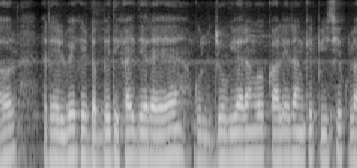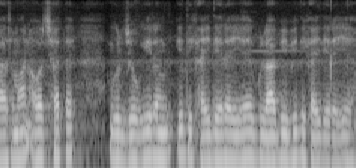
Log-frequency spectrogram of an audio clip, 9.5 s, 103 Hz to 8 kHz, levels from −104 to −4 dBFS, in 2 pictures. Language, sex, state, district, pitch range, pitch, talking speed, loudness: Hindi, male, Chhattisgarh, Bastar, 125-135 Hz, 130 Hz, 210 wpm, -29 LUFS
